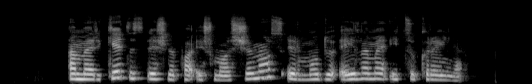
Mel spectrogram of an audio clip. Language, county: Lithuanian, Vilnius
